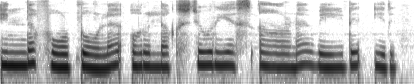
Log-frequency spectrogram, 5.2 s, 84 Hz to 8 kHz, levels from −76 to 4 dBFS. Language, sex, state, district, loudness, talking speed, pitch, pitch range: Tamil, female, Tamil Nadu, Nilgiris, -14 LUFS, 80 wpm, 225 Hz, 215-235 Hz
